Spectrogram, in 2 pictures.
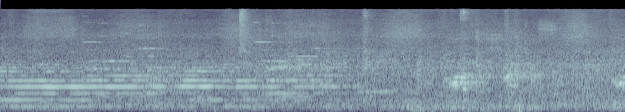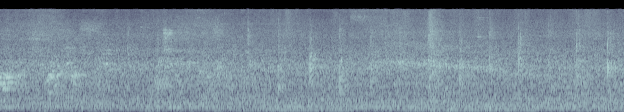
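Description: A short run of steady chime tones ends about three seconds in. An electric commuter train then moves off from the platform: a low motor hum comes in about nine seconds in, with scattered light clicks.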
